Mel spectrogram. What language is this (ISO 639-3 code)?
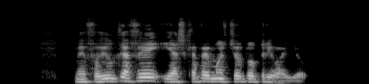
arg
